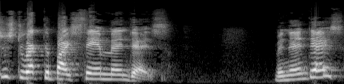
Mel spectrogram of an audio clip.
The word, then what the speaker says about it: Mendes: Menendez? How do you say his name? What do you say? Mendes.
